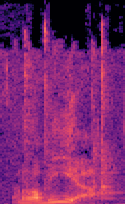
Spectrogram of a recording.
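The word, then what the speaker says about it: ربيع: so here's that so I'd like just to pronounce this for please follow me so I say Rabia probably yeah can you see that what does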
